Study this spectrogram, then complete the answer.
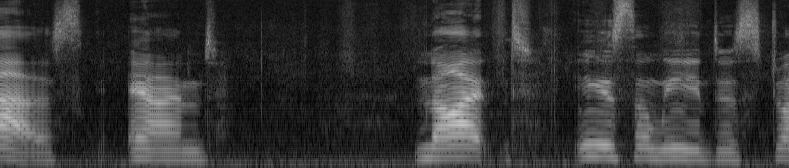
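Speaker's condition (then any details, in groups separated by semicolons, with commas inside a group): Cerebral palsy; affects speech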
